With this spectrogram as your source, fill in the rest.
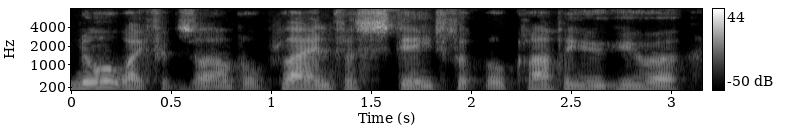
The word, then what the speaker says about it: Skeid: It's pronounced Skeid.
